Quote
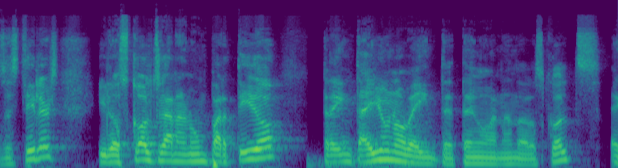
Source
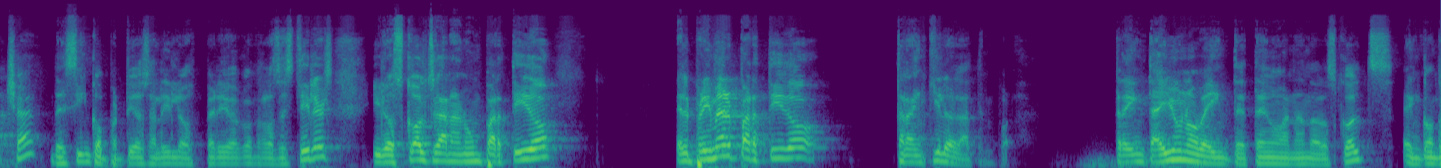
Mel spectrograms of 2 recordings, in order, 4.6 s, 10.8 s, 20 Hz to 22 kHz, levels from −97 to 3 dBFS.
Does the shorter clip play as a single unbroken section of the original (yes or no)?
no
